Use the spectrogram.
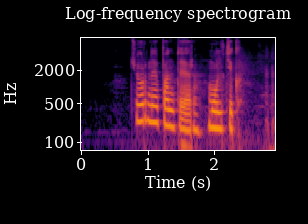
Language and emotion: Russian, neutral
